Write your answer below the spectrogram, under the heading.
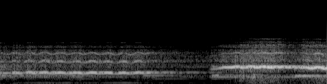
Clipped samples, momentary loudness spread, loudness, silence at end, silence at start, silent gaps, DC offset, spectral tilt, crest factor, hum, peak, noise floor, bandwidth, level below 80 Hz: under 0.1%; 17 LU; -25 LUFS; 0 s; 0 s; none; under 0.1%; -8 dB/octave; 14 dB; none; -10 dBFS; -45 dBFS; 3.5 kHz; -64 dBFS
